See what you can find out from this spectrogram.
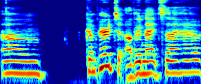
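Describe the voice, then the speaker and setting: A man speaks at a moderate pace in a somewhat breathy voice. The recording is very clean, with a silent background. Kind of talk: casual toy review to camera. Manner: casual, hesitant.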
